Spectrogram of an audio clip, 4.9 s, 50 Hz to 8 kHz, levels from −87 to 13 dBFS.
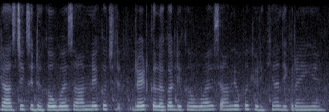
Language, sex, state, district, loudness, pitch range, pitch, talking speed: Hindi, female, Bihar, Bhagalpur, -28 LUFS, 245-260 Hz, 250 Hz, 245 wpm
